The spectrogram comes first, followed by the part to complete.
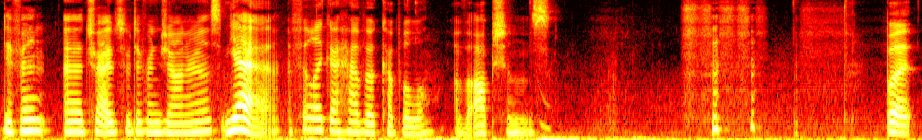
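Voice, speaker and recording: Here a young woman streamer talks in a slow, creaky, mid-range voice with long pauses. It's relaxed live-stream chatter, rambling and full of fillers and restarts, as she greets her viewers by name.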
